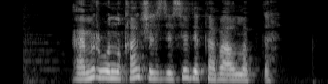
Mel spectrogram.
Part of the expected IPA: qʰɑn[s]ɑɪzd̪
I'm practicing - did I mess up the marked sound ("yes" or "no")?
yes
